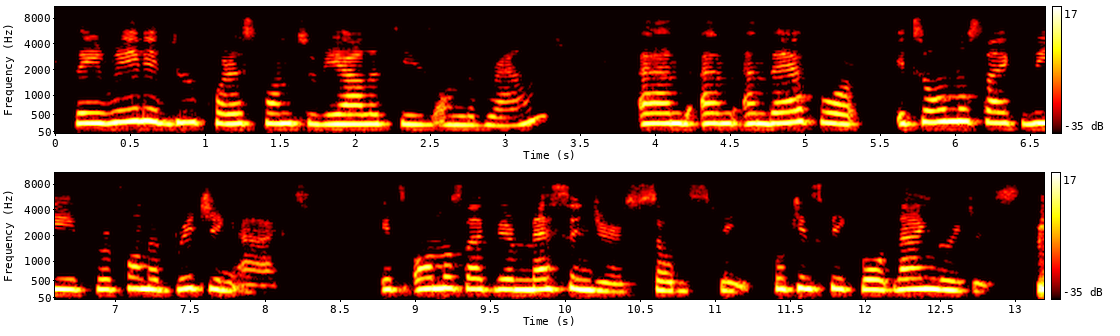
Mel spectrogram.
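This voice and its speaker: A woman's high-pitched voice with a dark, mellow tone, fairly even intonation and a fairly slow pace. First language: not English. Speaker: professor. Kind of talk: book launch talk. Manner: halting, many fillers.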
